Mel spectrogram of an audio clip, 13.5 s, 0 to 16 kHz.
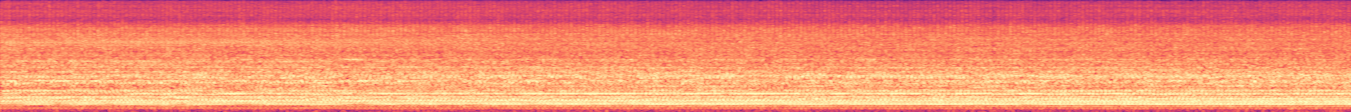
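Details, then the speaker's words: Troy-Bilt Pony mower with swapped-in Briggs & Stratton flathead (replacing Powermore; new Briggs carburetor, 12.5hp air filter), final test with hood back on and fresh oil: steady, even drone at constant speed, no knocks, surging or rattles; normal running. "oh w oh that's good that's really good actually"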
